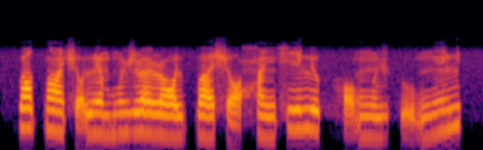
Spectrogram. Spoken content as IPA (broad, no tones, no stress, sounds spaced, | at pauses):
u tˤ ẽ ʃ ɔ̰ lʲ ɐ̃ b ũ ʒ ɭ ɐ ɭ ɔ lʲ p ɐ ʃ ɔ̰ ħ ĩ x i lʲ u θ h ɔ̰ ŋ ũ ʒ θ ṵ ŋ ĩ lʲ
